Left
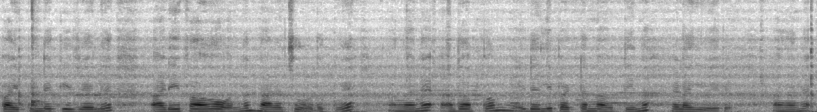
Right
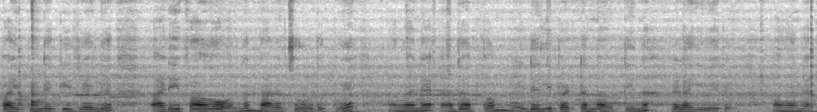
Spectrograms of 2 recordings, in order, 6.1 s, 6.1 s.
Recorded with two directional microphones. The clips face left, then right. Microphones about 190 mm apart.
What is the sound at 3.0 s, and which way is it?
Speech, centre (ahead or behind).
